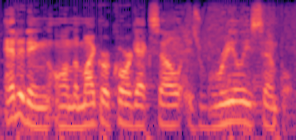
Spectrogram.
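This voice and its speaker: A man with a slightly high voice explains a product conversationally, as a presenter who is only partly scripted. Music is clearly heard behind him. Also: level tone, fairly quick. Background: synthesizer music.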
